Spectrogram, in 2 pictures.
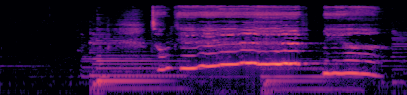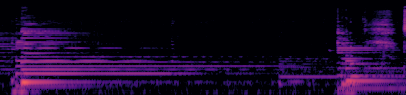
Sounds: music, singing, guitar

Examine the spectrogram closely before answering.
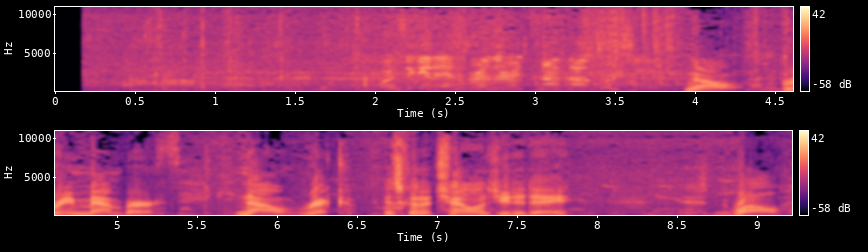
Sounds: speech, music

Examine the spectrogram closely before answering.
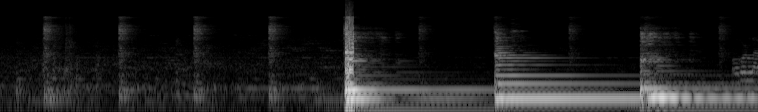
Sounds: tapping (guitar technique), speech, music, bass guitar

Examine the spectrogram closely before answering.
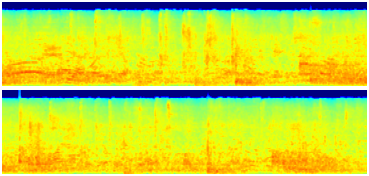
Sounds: thump

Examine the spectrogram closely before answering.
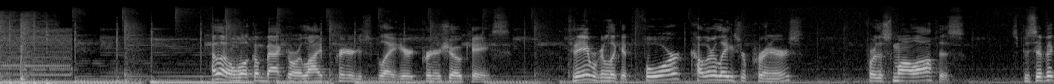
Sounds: music, speech

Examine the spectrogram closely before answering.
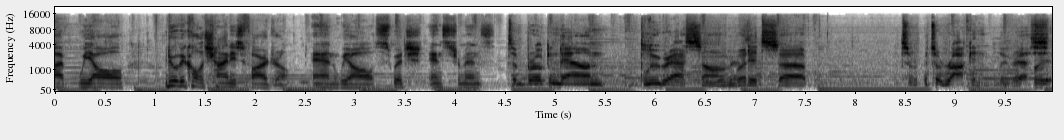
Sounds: speech, music

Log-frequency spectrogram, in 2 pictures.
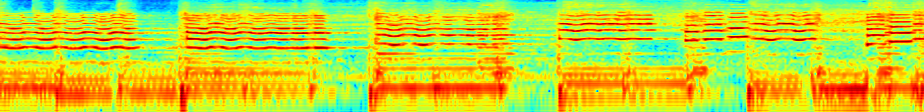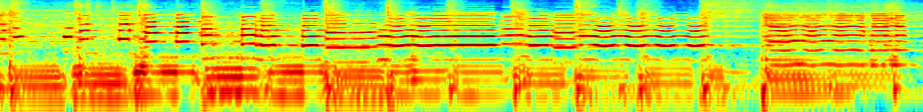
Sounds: percussion, music, clarinet, blues, orchestra

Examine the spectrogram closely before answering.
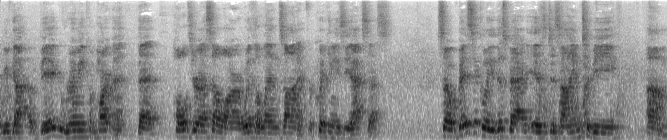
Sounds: speech

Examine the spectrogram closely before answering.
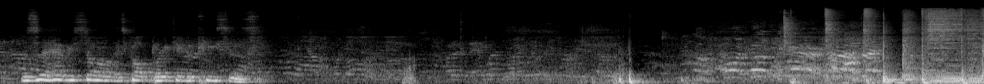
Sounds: speech, music

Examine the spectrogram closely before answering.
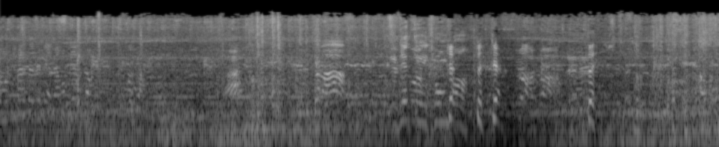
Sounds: speech, music

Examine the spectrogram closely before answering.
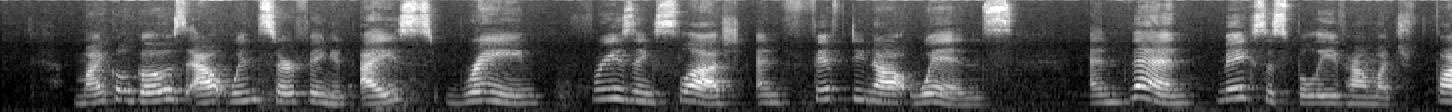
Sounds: speech

